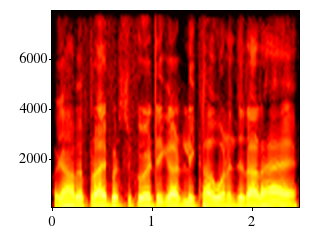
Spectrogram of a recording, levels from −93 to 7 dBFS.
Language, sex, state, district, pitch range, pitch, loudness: Hindi, male, Jharkhand, Garhwa, 145-155 Hz, 150 Hz, -11 LUFS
